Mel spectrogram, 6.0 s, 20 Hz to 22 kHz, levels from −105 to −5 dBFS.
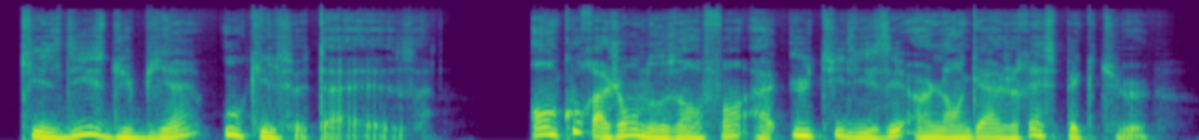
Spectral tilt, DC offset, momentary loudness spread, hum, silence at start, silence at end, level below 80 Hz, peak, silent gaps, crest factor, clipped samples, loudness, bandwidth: -8.5 dB/octave; under 0.1%; 13 LU; none; 0.1 s; 0.25 s; -46 dBFS; -4 dBFS; none; 14 dB; under 0.1%; -18 LUFS; 15.5 kHz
